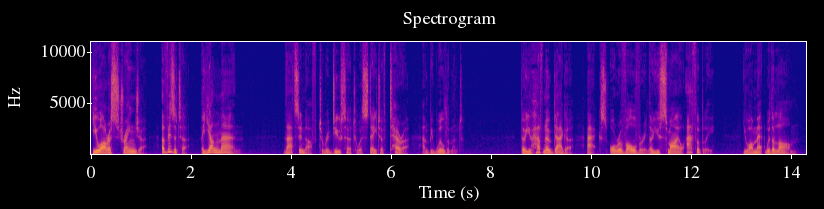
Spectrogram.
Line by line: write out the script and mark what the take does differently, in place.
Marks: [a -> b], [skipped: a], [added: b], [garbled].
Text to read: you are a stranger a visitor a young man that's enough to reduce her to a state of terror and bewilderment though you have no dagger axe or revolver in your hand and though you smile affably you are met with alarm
you are a stranger a visitor a young man that's enough to reduce her to a state of terror and bewilderment though you have no dagger axe or revolver in [skipped: your hand and] though you smile affably you are met with alarm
